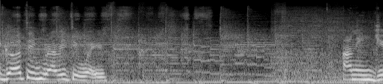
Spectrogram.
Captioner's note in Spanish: lápiz dibujando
